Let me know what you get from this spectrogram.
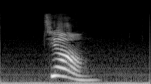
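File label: "jiang" fourth tone, chinese, voice pinyin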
